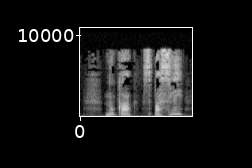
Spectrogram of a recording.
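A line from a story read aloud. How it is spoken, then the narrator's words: Soldiers speaking joyfully. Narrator (Russian): наши солдаты радостно говорят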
